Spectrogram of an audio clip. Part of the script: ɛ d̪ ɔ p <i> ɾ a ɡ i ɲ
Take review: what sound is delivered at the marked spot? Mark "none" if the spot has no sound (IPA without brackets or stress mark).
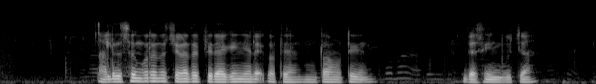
i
